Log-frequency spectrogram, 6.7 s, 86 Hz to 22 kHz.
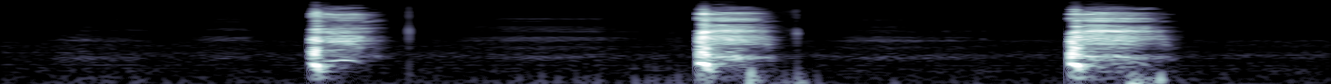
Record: {"three_cough_length": "6.7 s", "three_cough_amplitude": 11219, "three_cough_signal_mean_std_ratio": 0.3, "survey_phase": "beta (2021-08-13 to 2022-03-07)", "age": "45-64", "gender": "Female", "wearing_mask": "No", "symptom_cough_any": true, "symptom_runny_or_blocked_nose": true, "symptom_sore_throat": true, "symptom_diarrhoea": true, "symptom_fatigue": true, "symptom_fever_high_temperature": true, "symptom_headache": true, "symptom_change_to_sense_of_smell_or_taste": true, "symptom_loss_of_taste": true, "symptom_onset": "5 days", "smoker_status": "Never smoked", "respiratory_condition_asthma": false, "respiratory_condition_other": false, "recruitment_source": "Test and Trace", "submission_delay": "4 days", "covid_test_result": "Positive", "covid_test_method": "RT-qPCR", "covid_ct_value": 23.4, "covid_ct_gene": "S gene", "covid_ct_mean": 23.8, "covid_viral_load": "16000 copies/ml", "covid_viral_load_category": "Low viral load (10K-1M copies/ml)"}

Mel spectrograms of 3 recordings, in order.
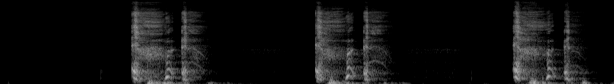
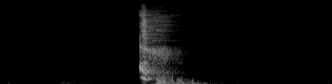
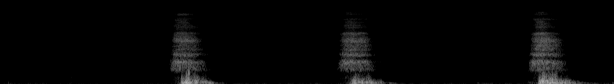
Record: {"three_cough_length": "6.1 s", "three_cough_amplitude": 13900, "three_cough_signal_mean_std_ratio": 0.4, "cough_length": "3.3 s", "cough_amplitude": 11034, "cough_signal_mean_std_ratio": 0.24, "exhalation_length": "6.1 s", "exhalation_amplitude": 5097, "exhalation_signal_mean_std_ratio": 0.33, "survey_phase": "beta (2021-08-13 to 2022-03-07)", "age": "18-44", "gender": "Female", "wearing_mask": "No", "symptom_none": true, "smoker_status": "Never smoked", "respiratory_condition_asthma": false, "respiratory_condition_other": false, "recruitment_source": "REACT", "submission_delay": "2 days", "covid_test_result": "Negative", "covid_test_method": "RT-qPCR", "influenza_a_test_result": "Unknown/Void", "influenza_b_test_result": "Unknown/Void"}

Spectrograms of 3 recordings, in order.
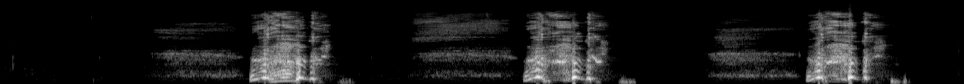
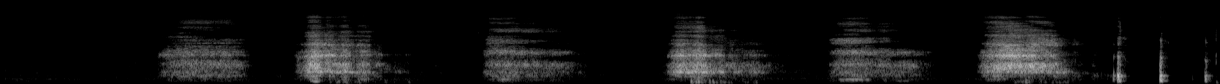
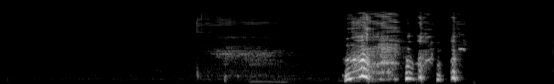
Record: {"three_cough_length": "9.6 s", "three_cough_amplitude": 32768, "three_cough_signal_mean_std_ratio": 0.34, "exhalation_length": "12.2 s", "exhalation_amplitude": 12258, "exhalation_signal_mean_std_ratio": 0.42, "cough_length": "5.5 s", "cough_amplitude": 27304, "cough_signal_mean_std_ratio": 0.27, "survey_phase": "beta (2021-08-13 to 2022-03-07)", "age": "18-44", "gender": "Male", "wearing_mask": "No", "symptom_cough_any": true, "symptom_runny_or_blocked_nose": true, "symptom_shortness_of_breath": true, "symptom_fatigue": true, "symptom_headache": true, "symptom_onset": "6 days", "smoker_status": "Never smoked", "respiratory_condition_asthma": false, "respiratory_condition_other": false, "recruitment_source": "Test and Trace", "submission_delay": "1 day", "covid_test_result": "Positive", "covid_test_method": "RT-qPCR", "covid_ct_value": 18.6, "covid_ct_gene": "ORF1ab gene"}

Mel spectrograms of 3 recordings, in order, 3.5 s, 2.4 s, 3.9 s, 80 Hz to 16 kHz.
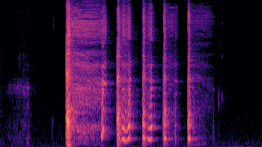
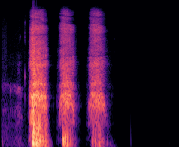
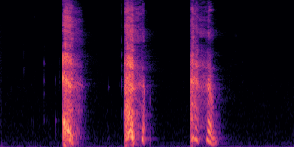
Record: {"cough_length": "3.5 s", "cough_amplitude": 15629, "cough_signal_mean_std_ratio": 0.33, "exhalation_length": "2.4 s", "exhalation_amplitude": 32768, "exhalation_signal_mean_std_ratio": 0.3, "three_cough_length": "3.9 s", "three_cough_amplitude": 16358, "three_cough_signal_mean_std_ratio": 0.28, "survey_phase": "alpha (2021-03-01 to 2021-08-12)", "age": "18-44", "gender": "Female", "wearing_mask": "No", "symptom_cough_any": true, "symptom_change_to_sense_of_smell_or_taste": true, "symptom_onset": "4 days", "smoker_status": "Never smoked", "respiratory_condition_asthma": false, "respiratory_condition_other": false, "recruitment_source": "Test and Trace", "submission_delay": "1 day", "covid_test_result": "Positive", "covid_test_method": "RT-qPCR", "covid_ct_value": 25.2, "covid_ct_gene": "N gene"}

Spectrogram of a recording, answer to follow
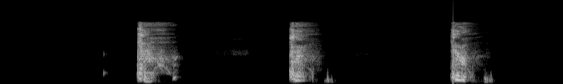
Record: {"three_cough_length": "5.6 s", "three_cough_amplitude": 27732, "three_cough_signal_mean_std_ratio": 0.26, "survey_phase": "beta (2021-08-13 to 2022-03-07)", "age": "18-44", "gender": "Female", "wearing_mask": "No", "symptom_cough_any": true, "symptom_runny_or_blocked_nose": true, "symptom_shortness_of_breath": true, "symptom_sore_throat": true, "symptom_abdominal_pain": true, "symptom_diarrhoea": true, "symptom_fatigue": true, "symptom_headache": true, "symptom_change_to_sense_of_smell_or_taste": true, "smoker_status": "Never smoked", "respiratory_condition_asthma": true, "respiratory_condition_other": false, "recruitment_source": "Test and Trace", "submission_delay": "1 day", "covid_test_result": "Positive", "covid_test_method": "RT-qPCR", "covid_ct_value": 29.5, "covid_ct_gene": "ORF1ab gene", "covid_ct_mean": 29.8, "covid_viral_load": "160 copies/ml", "covid_viral_load_category": "Minimal viral load (< 10K copies/ml)"}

